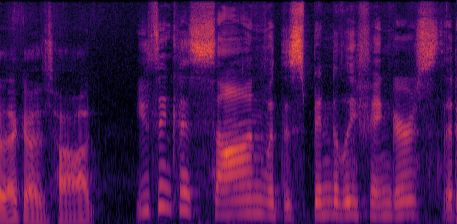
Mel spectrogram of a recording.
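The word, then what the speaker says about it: Hasan: He's like, people haven't actually been saying my name wrong, and he's like, it's Hassan.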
